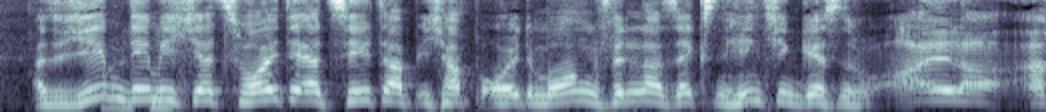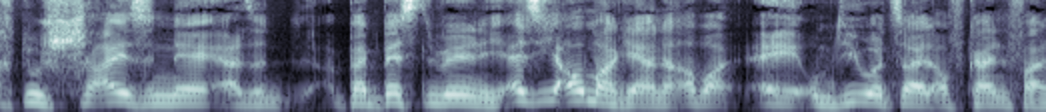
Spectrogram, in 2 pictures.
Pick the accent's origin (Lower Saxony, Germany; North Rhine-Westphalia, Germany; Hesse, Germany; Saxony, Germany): Hesse, Germany; Wie man bei uns in Hessen so sagt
